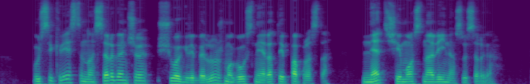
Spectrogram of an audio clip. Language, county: Lithuanian, Šiauliai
